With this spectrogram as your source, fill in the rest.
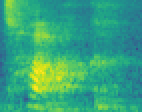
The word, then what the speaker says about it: talk: couple of additional notes i crossed off the l you can do that or you can put silent l and i also spelled it without the l which is called phonetic spelling okay you can do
